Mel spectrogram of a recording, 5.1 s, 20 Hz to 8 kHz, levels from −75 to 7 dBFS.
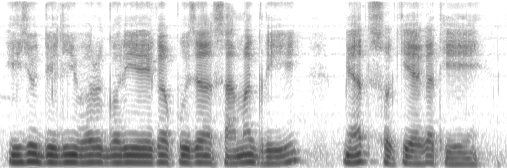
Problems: none marked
